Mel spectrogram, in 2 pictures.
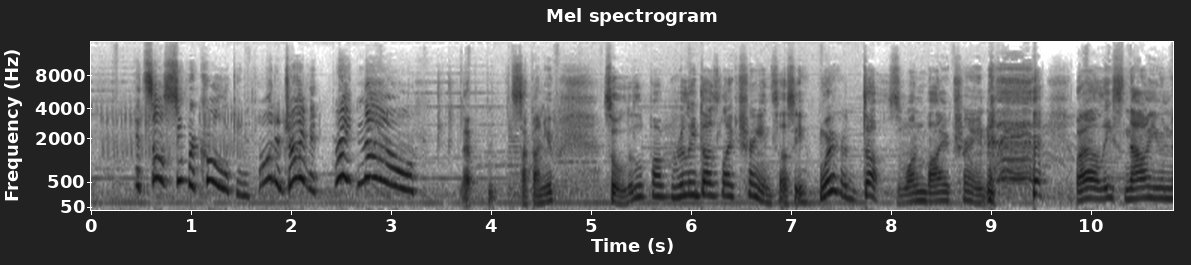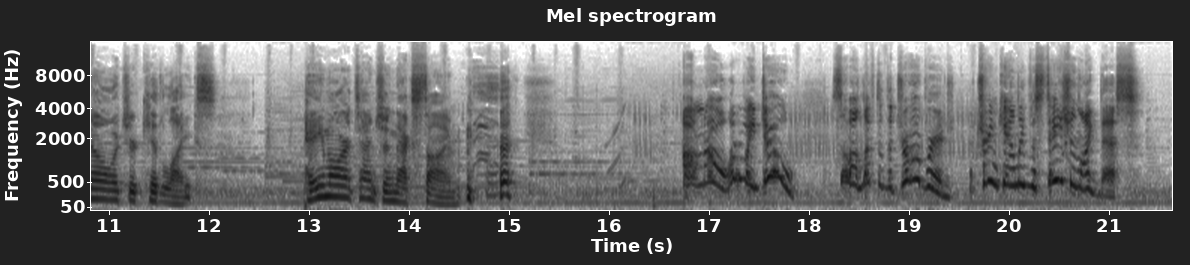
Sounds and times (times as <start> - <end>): Music: 0.0 - 21.6
Speech: 0.5 - 9.0, 13.0 - 14.5, 16.8 - 21.4.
